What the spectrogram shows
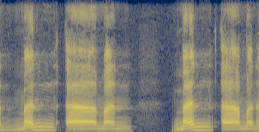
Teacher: هذه النون فيها غنة ولكن لا نزيد فيها. إذن التعريف الدقيق للإظهار: إخراج كل حرف من مخرجه من غير زيادة في الغنة.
